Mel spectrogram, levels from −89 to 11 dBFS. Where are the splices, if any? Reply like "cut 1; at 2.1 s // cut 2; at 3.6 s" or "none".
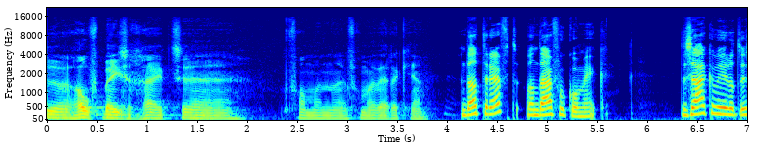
none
